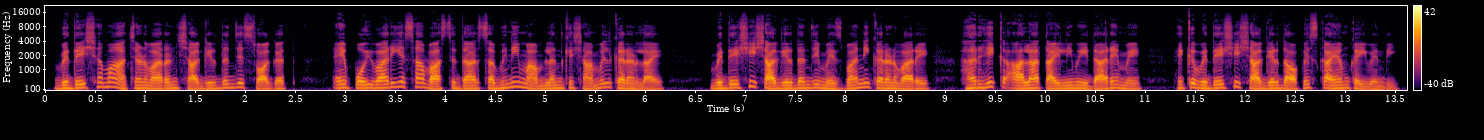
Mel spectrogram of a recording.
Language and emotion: Sindhi, neutral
